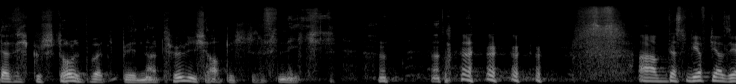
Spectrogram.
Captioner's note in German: Gelächter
